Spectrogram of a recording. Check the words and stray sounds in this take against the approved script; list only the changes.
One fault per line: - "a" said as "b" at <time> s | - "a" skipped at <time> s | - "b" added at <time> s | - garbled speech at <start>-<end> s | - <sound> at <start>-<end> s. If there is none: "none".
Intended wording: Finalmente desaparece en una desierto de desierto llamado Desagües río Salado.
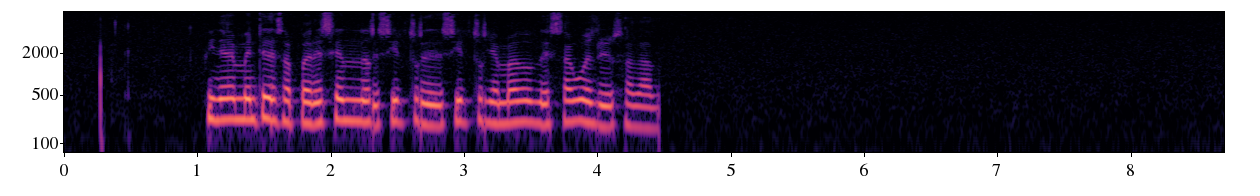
none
